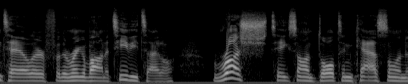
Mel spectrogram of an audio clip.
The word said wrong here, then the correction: Rush: Isn't it pronounced Roosh? – Roosh, you're right. Roosh. I apologize. You are right.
